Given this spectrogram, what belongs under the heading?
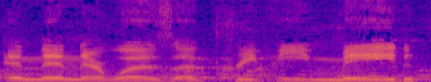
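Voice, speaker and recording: Male podcast talker, slightly high voice, casual explainer, clearly audible crowd. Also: little pitch movement, unhurried. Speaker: podcast co-host. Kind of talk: casual chat, describing video games. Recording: busy crowd noise around the voice.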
